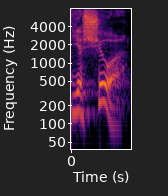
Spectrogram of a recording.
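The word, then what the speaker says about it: ישועה: It's pronounced Yeshua.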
